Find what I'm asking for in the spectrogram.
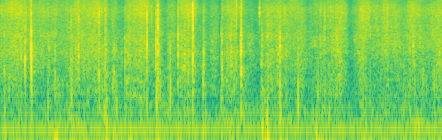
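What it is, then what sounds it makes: Denim jeans scratched with fingernails. Fingertips and nails scratch and rub blue denim jeans, working over the seams and a frayed rip. A dense, crackling scratch with sharp bright flicks rides over a steady low hum, staying at an even level throughout.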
